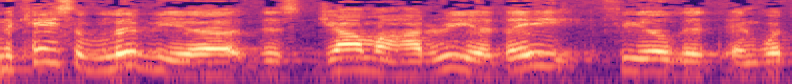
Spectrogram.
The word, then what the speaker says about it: Jamahiriya: You'll hear Colonel Gaddafi talk about the Jamahiriya, pronounced Jamahiriya, which roughly translates, an Arabic term, which roughly translates out the state of the masses.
